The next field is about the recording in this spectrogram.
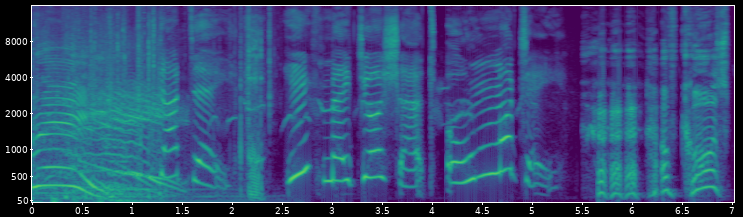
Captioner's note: oinks; laughs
